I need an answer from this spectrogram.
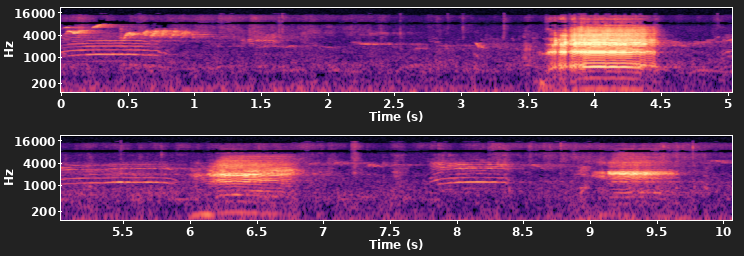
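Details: Zwartbles sheep grazing a diverse pasture field on an Irish farm in County Kilkenny in the evening; several ewes bleat in turn, one loud wavering bleat followed by shorter nasal calls every second or two from different animals, over quiet background rumble.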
